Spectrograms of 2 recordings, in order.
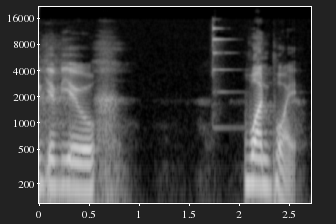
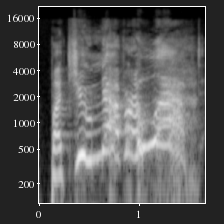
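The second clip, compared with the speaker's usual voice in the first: high, loud sudden scream; a neighbor's jump-scare yell; menacing shout; 7 dB louder than usual. Acted. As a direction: snap from calm into a shrieking attack. Neighbor attacks with bottle.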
